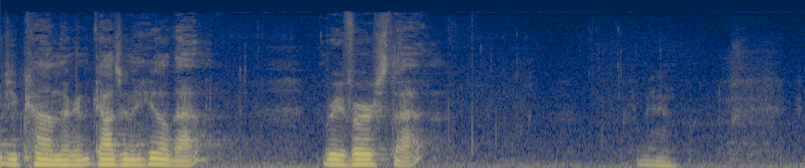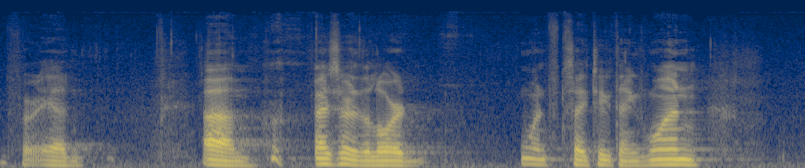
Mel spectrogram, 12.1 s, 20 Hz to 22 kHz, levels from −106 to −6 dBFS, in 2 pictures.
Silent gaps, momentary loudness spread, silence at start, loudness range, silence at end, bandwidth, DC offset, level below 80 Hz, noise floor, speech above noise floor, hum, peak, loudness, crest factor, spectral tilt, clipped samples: none; 19 LU; 0 s; 12 LU; 0.55 s; 13.5 kHz; under 0.1%; -60 dBFS; -61 dBFS; 31 dB; none; -8 dBFS; -31 LUFS; 24 dB; -8 dB/octave; under 0.1%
